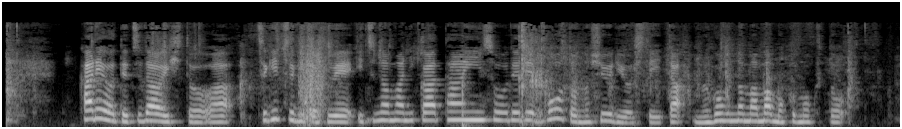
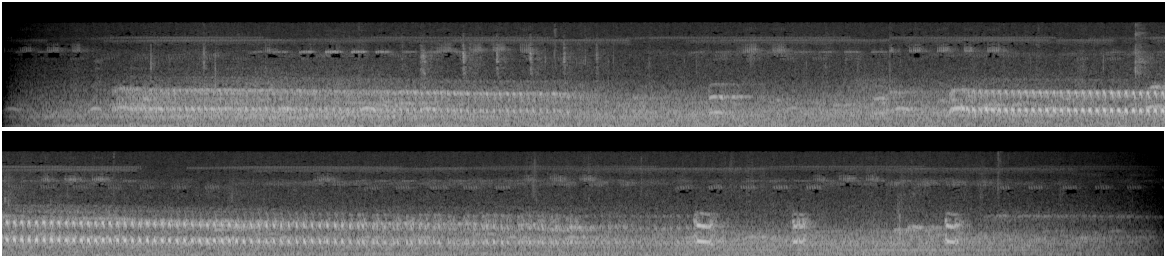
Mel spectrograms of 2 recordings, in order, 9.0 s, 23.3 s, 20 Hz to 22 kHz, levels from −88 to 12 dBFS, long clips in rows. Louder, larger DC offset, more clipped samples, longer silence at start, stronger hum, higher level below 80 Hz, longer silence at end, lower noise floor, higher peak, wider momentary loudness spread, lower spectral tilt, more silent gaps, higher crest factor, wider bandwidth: about the same, -20 LUFS vs -20 LUFS; neither; neither; about the same, 0.05 s vs 0.1 s; neither; second, -54 dBFS vs -38 dBFS; first, 0.45 s vs 0.3 s; about the same, -45 dBFS vs -44 dBFS; about the same, 0 dBFS vs 0 dBFS; about the same, 11 LU vs 12 LU; about the same, -4.5 dB/octave vs -5.5 dB/octave; neither; about the same, 20 dB vs 20 dB; about the same, 11.5 kHz vs 11.5 kHz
